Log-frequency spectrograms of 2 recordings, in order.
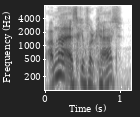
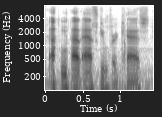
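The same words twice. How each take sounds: First: Clumsy mock Middle Eastern accent, slightly raised; bad Middle Eastern accent. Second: Said in the usual way. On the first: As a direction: quote him in a poor Middle Eastern accent. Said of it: "he had a little bit of a Middle Eastern accent".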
